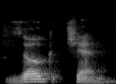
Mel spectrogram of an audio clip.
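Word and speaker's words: Dzogchen: Zogchen. It starts with a D, but the D is silent.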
